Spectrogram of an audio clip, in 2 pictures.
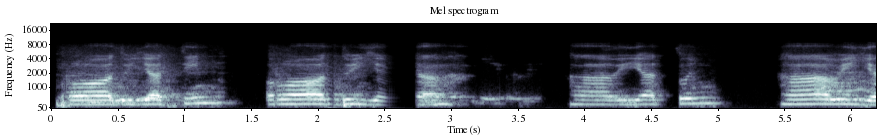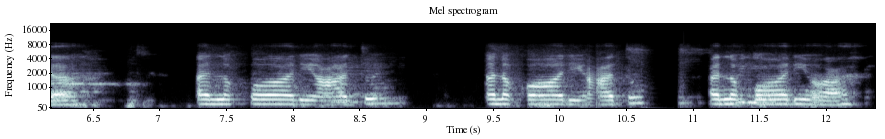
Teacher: عربی میں گول تا جب آئے تو وقت کے لیے ہم اس کو ہاں میں بدل دیتے ہیں اور اس کے اوپر سکون لگا دیتے ہیں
